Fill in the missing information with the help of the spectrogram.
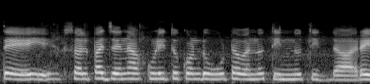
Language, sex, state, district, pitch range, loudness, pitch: Kannada, female, Karnataka, Bangalore, 235-260 Hz, -16 LUFS, 250 Hz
